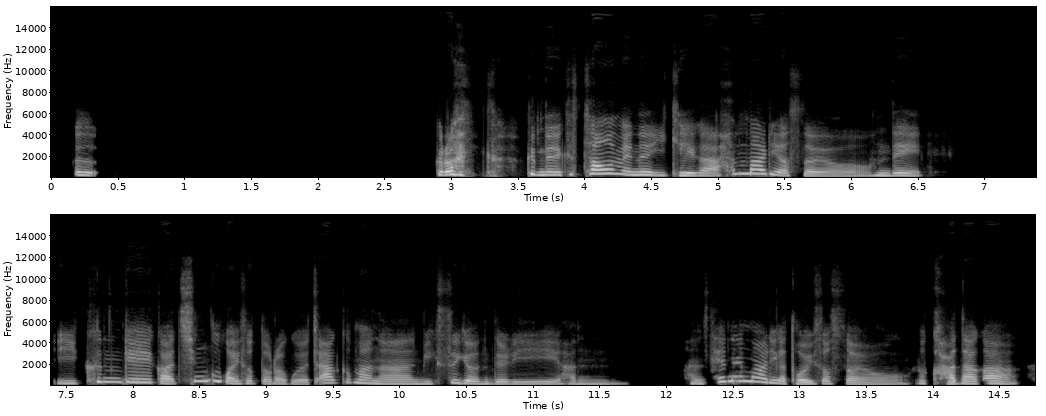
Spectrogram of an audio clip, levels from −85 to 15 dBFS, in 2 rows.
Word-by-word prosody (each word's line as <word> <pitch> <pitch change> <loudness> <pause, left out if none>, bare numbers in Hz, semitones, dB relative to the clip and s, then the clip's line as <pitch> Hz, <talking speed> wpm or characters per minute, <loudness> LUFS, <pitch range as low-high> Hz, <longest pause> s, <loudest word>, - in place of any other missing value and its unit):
그래서 250 -3 +1 2.5
그러니까요. 285 -1 +5 0.2
근데 270 -5 +3
그 305 +3 -7
처음에는 350 -8 +5
이 230 -2 -4
개가 220 -2 +2
1 360 +1 -4
마리였어요. 200 - 0
근데 220 -2 0 0.9
이 230 -4 -5
큰 355 - -2
개가 305 -10 +1
친구가 435 - 0
있었더라고요. 195 -5 -4
자그마한 220 - -2
믹스견들이 185 -4 -2
한 175 0 -9 0.5
한 - - -5
3-4 430 +4 -1
마리가 320 - +1
더 175 -2 +2
있었어요. 165 -5 -5
그래서 220 +3 -9
가다가 205 +1 +1
225 Hz, 255 characters per minute, -20 LUFS, 185-290 Hz, 2.5 s, 그러니까요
